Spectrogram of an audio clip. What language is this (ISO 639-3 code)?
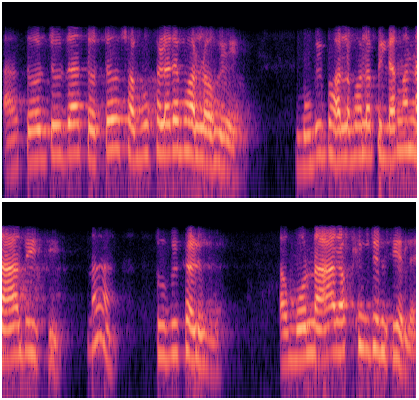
ori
